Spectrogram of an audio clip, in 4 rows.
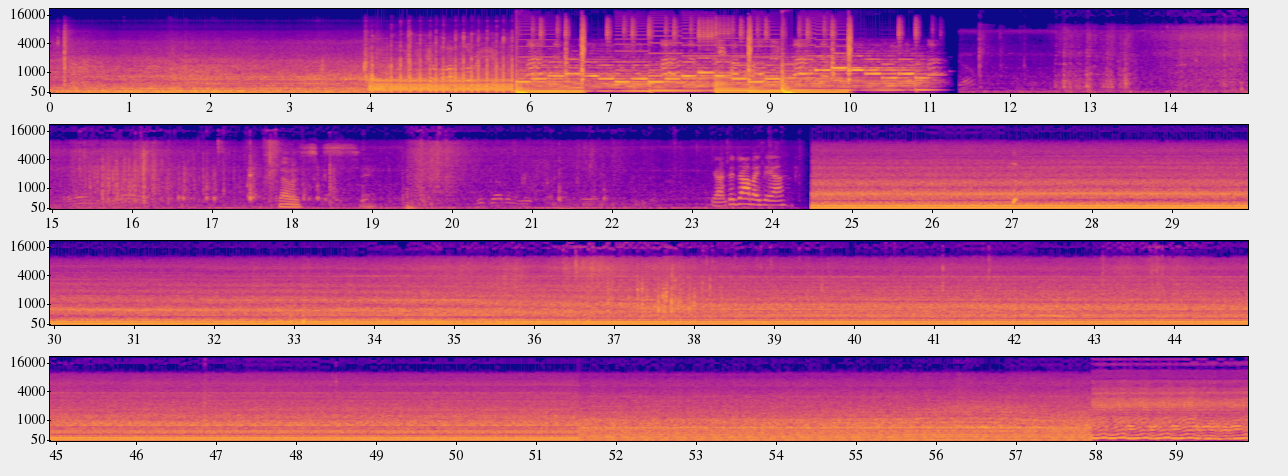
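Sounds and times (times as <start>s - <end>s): engine idling: 24.6s - 59.9s.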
